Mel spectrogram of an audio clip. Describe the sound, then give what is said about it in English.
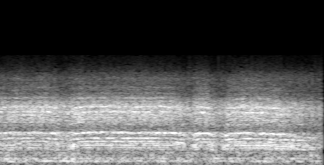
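A train sound effect for the Railroad Hour radio program's summer show: an approaching train rumbles loudly and steadily for a few seconds, with sustained whistle-like tones layered over the noisy clatter and no voices. “And here comes our summer show train.”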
